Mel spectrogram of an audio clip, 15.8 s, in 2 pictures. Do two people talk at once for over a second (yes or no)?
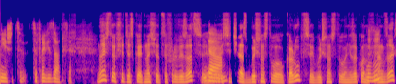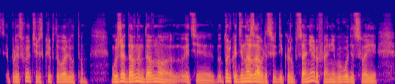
no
